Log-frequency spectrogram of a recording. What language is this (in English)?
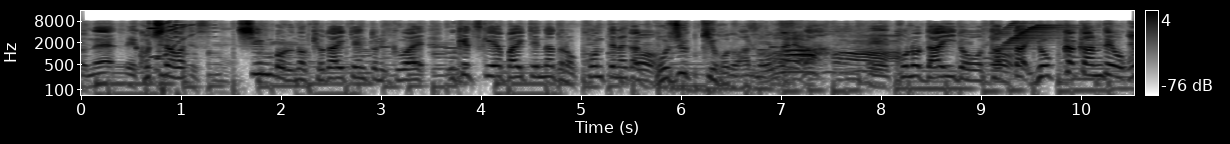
Japanese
